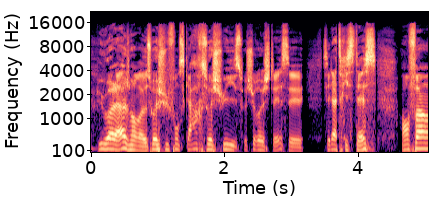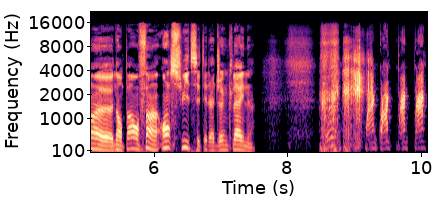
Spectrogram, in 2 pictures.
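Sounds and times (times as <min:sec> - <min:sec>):
speech: 0:00.1 - 0:07.9, 0:08.5 - 0:10.0
person imitating duck quacks: 0:08.6 - 0:10.0.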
